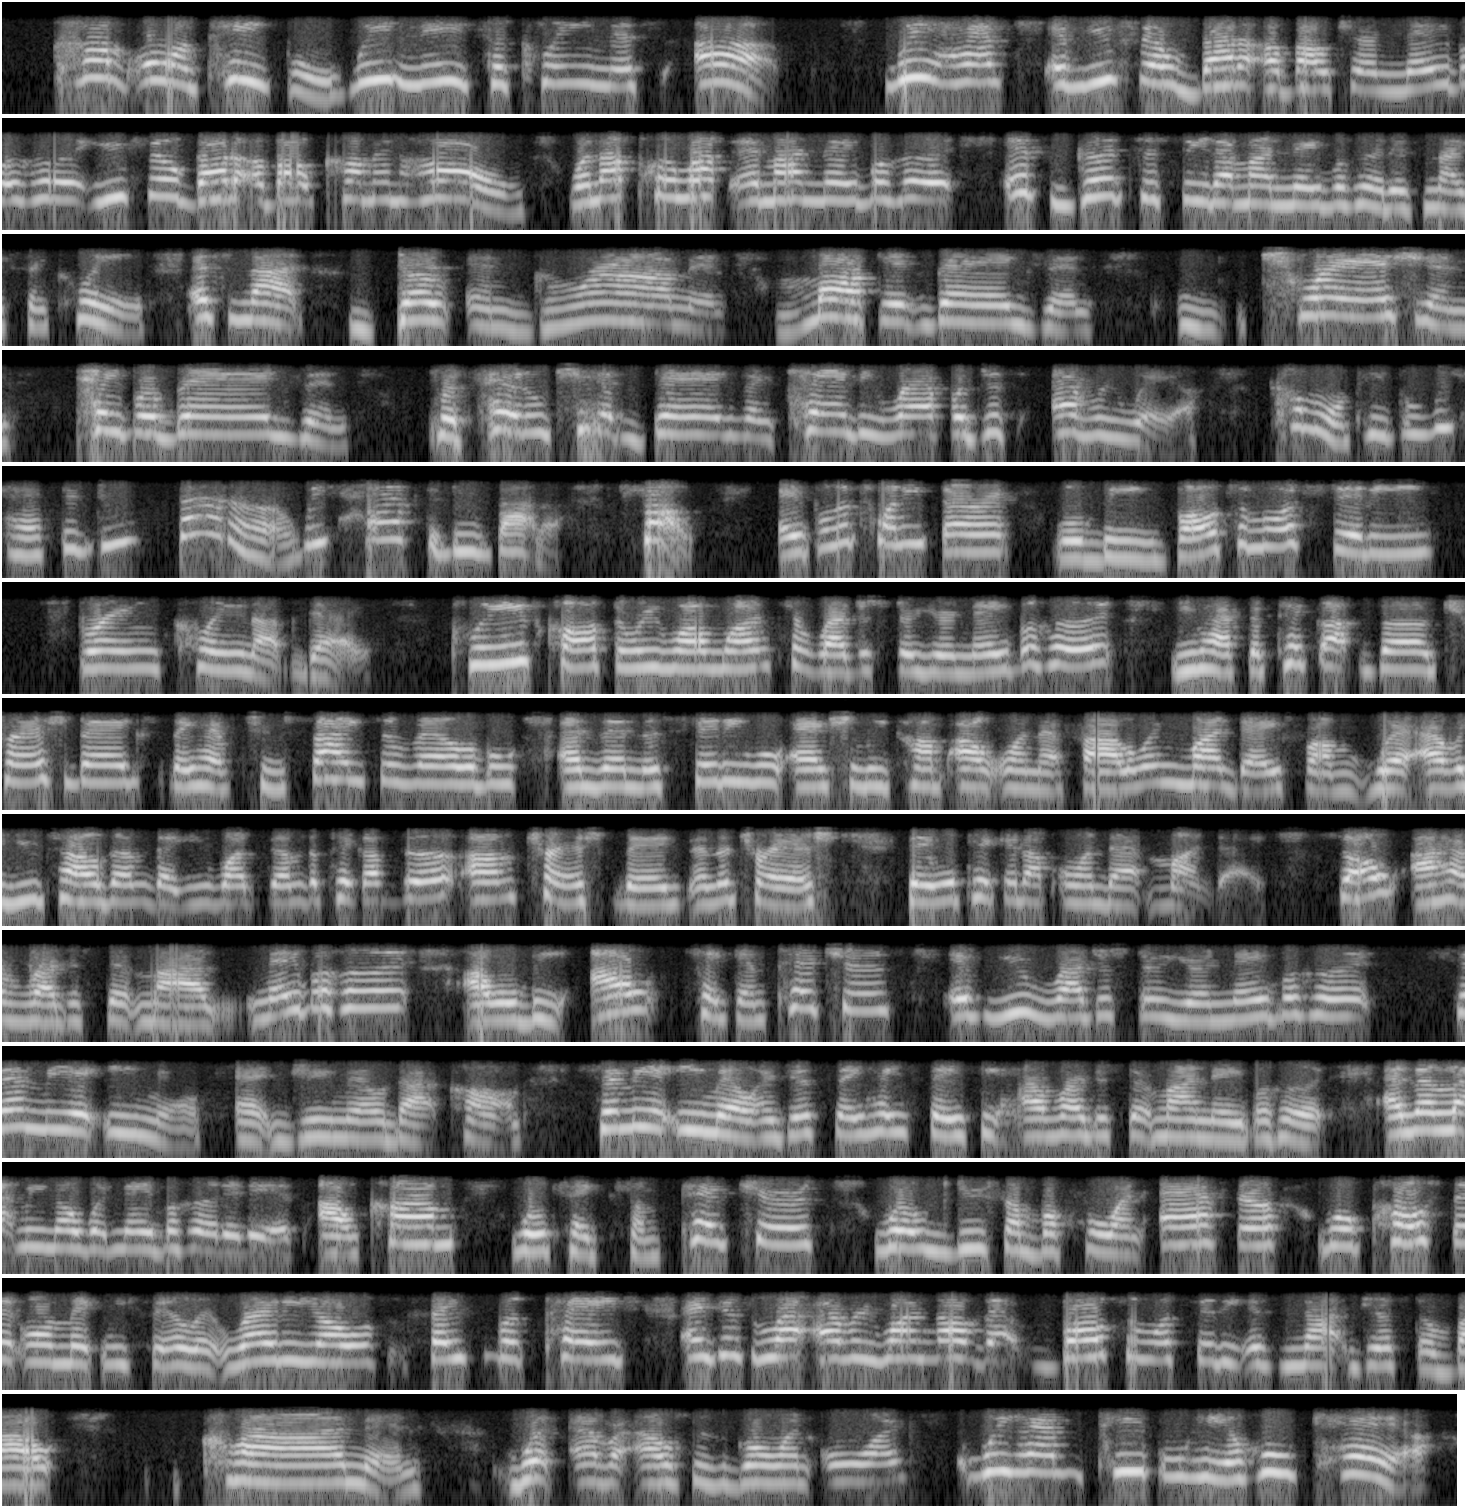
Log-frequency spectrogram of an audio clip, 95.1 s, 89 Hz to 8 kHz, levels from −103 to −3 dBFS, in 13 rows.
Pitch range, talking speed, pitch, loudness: 230-305 Hz, 150 wpm, 260 Hz, -28 LUFS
